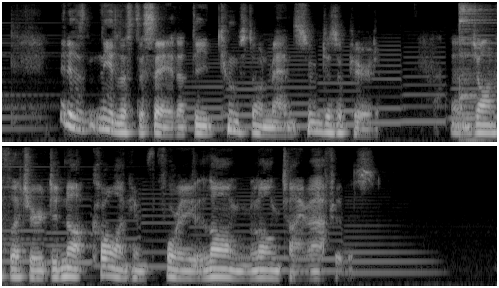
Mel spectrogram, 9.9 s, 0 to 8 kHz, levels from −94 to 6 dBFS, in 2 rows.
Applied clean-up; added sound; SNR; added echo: none; Crash cymbal + Wind instrument, woodwind instrument; 17 dB; none.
